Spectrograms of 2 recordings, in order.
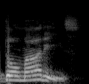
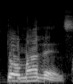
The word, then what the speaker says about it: Dolmades: It's Dolmades. I'm even confused how I say The it. D, don't the know. D in Greek is pronounced like a TH.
